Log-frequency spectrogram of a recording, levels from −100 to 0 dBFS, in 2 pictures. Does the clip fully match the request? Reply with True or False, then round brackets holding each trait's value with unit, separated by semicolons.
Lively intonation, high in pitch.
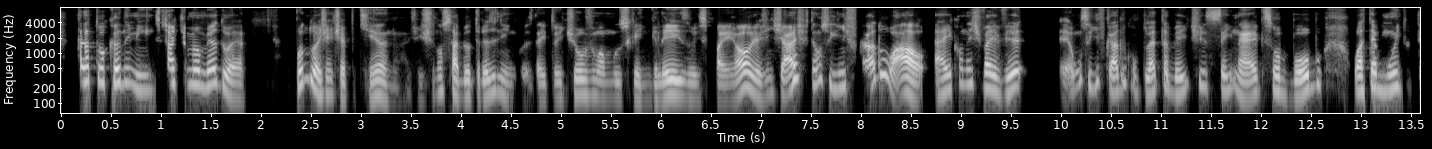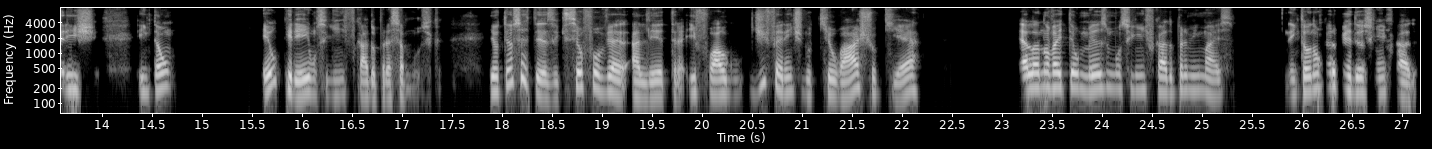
False (6.1 semitones; 170 Hz)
